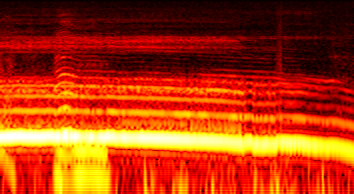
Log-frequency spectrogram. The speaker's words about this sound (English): We're trying to get Chris's dog to sing.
